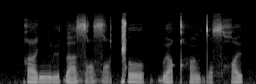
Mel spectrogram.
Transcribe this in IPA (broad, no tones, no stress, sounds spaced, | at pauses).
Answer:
q i ŋ͡m ʉ ɗ a z ɨ zˤ i ǁ o | ɓ ɵ qʰ ũ ɡ d ɵ sˤ χ ɨ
